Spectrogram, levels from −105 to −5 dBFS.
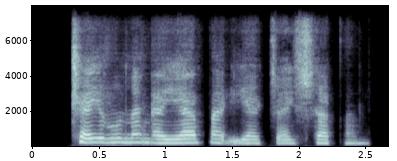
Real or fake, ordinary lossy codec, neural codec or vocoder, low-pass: fake; Opus, 64 kbps; codec, 24 kHz, 1 kbps, SNAC; 7.2 kHz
